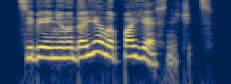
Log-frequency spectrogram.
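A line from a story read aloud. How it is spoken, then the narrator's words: Cold question. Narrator (Russian): холодно спросил надзиратель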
